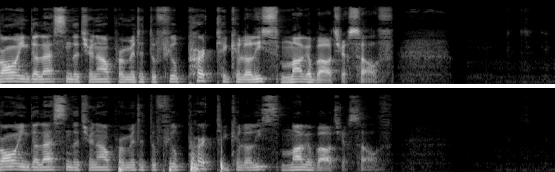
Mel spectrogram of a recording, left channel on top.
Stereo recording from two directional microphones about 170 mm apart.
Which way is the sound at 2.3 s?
20° left (ahead or behind).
